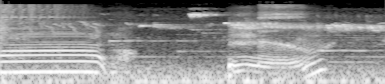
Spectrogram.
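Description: A long harmonic moo from a cow in a video game, then a second wavering bovine call, set over a steady low hum with a brief high electronic tone between them and no speech.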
